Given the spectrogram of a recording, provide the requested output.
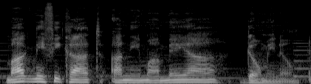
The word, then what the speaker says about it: Magnificat anima mea Dominum: And I am not great with Latin, but it's something to the extent of Magnificat anima mea Dominum. – Oh, wonderful. No, your pronunciation is fine. Magnificat anima mea Dominum.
